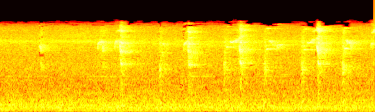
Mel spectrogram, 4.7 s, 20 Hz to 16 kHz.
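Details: Young peregrines being fed at their nest on a San Francisco building, 8:35 am, 13 June 2017, recorded by a live nest webcam. Rasping squawks repeat irregularly, growing busier toward the end, with constant low hiss beneath.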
